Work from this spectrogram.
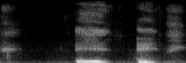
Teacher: the tip and the blade of the tongue get in contact with the hard palate. So, as a result, the air escapes from the sides of the mouth. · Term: lateral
